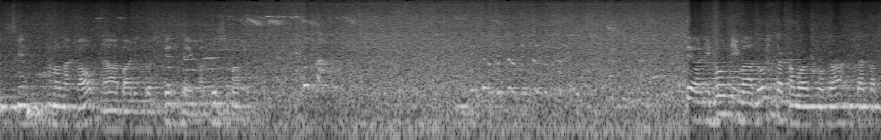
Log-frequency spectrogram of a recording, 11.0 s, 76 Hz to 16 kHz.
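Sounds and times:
running water rushing: 0.0s - 11.0s.

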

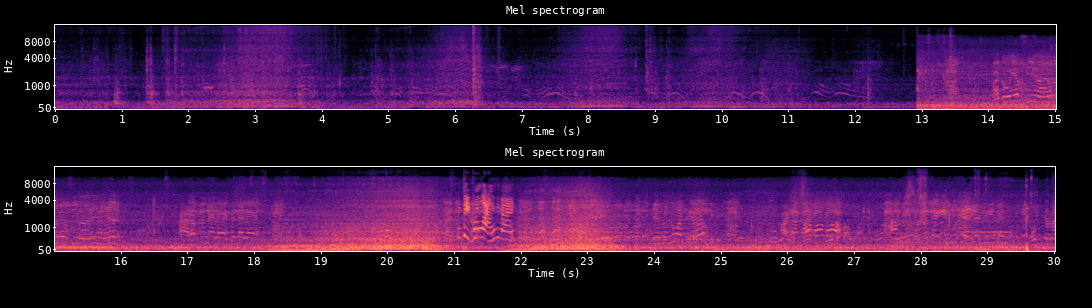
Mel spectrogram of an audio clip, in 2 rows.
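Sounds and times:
car engine revving: 1.6s - 11.8s, 13.0s - 30.0s
people calling: 3.5s - 12.9s, 20.9s - 30.0s.

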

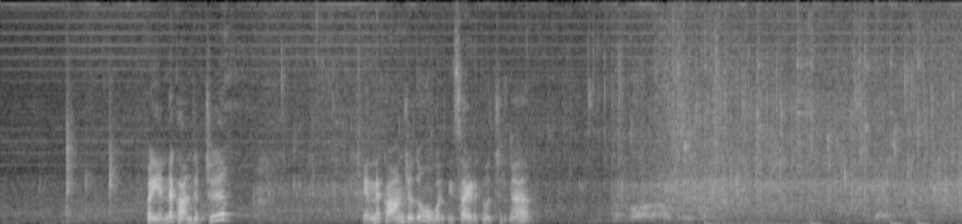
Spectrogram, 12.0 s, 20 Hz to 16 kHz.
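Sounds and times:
woman talking: 1.8s - 3.0s
water hissing in frying pan: 3.2s - 12.0s.

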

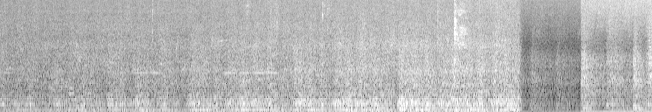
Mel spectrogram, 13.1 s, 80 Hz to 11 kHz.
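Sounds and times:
muffled band drums: 0.0s - 13.0s.

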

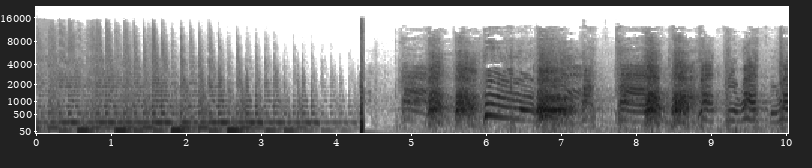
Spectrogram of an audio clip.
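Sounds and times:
group of voices shouting: 4.8s - 10.0s.

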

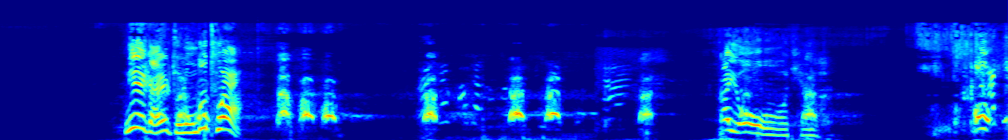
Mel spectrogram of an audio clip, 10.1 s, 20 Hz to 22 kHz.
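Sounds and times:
dogs barking: 1.8s - 2.1s, 2.8s - 6.7s, 8.0s - 8.4s.

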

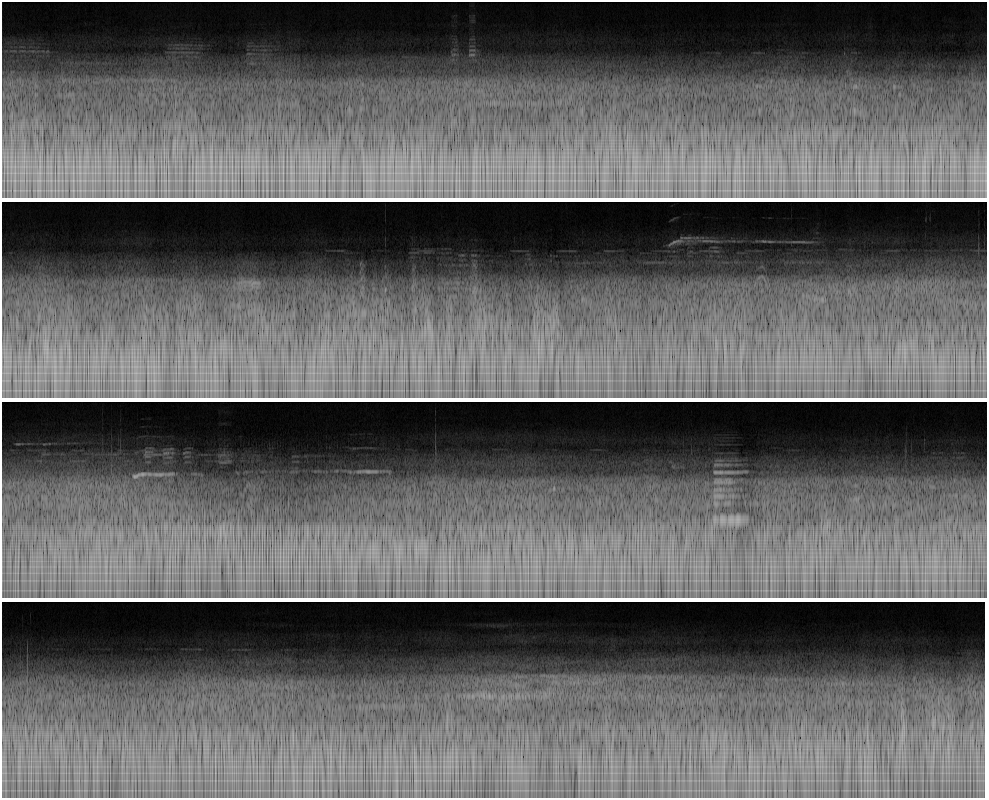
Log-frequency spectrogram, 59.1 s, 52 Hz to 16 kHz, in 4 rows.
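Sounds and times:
city traffic noise: 0.0s - 59.0s.

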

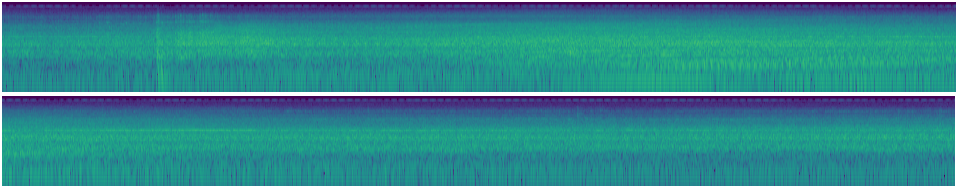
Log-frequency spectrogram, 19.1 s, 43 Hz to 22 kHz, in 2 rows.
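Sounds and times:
heavy truck engine running: 0.0s - 19.0s
road and tyre noise: 0.0s - 19.0s.

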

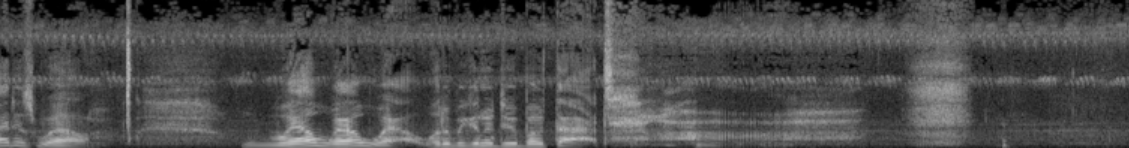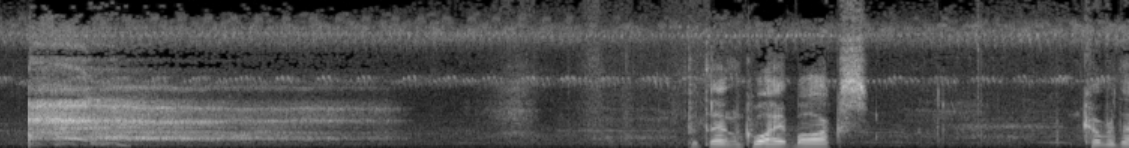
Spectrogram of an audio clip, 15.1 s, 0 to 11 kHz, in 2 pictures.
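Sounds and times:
honeybees buzzing: 0.0s - 15.0s.

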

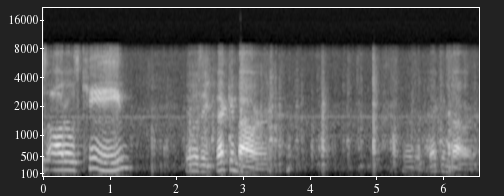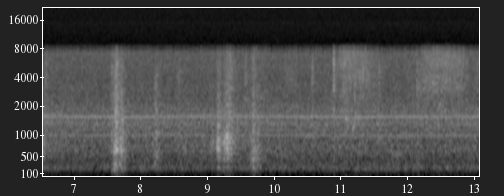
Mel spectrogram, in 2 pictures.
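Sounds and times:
faint electronic whine: 0.0s - 13.0s.

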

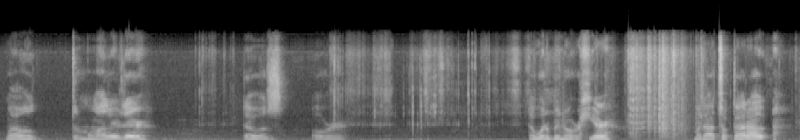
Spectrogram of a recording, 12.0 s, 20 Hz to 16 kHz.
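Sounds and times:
camera handling rustle: 5.0s - 8.0s.

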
